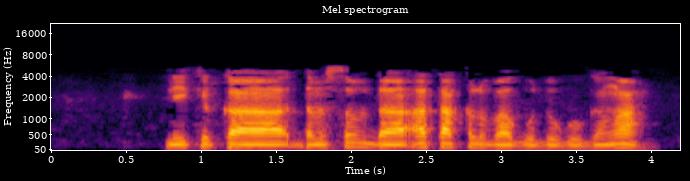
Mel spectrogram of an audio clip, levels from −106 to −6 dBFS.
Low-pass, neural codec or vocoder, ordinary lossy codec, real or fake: 5.4 kHz; autoencoder, 48 kHz, 128 numbers a frame, DAC-VAE, trained on Japanese speech; MP3, 24 kbps; fake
